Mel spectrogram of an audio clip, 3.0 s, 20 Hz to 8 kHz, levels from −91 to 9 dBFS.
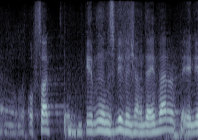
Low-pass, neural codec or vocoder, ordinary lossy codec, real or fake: none; codec, 16 kHz, 0.5 kbps, X-Codec, HuBERT features, trained on general audio; none; fake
